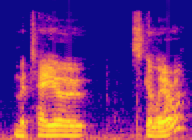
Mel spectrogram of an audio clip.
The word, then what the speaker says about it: Matteo Scalera: books cool alrighty this week mark miller and matteo scalera yes that's how you say it but i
